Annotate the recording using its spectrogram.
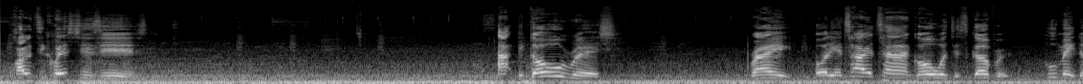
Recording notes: podcasting while driving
